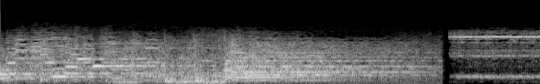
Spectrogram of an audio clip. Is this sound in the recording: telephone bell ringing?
yes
